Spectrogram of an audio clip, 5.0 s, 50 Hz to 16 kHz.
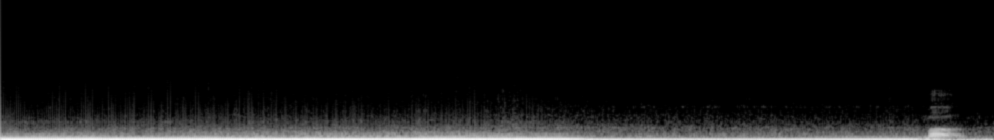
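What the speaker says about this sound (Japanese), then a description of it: "4000回転ねちょっとぐらいでシフトをしていくとエキゾーストの音がすごく気持ちいいですよね" Lotus Elise R Special open-top sports car exhaust note, a steady loud engine drone near 4000 rpm that dips briefly at a gear change around three seconds and settles lower, with a short rising whine near the end.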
